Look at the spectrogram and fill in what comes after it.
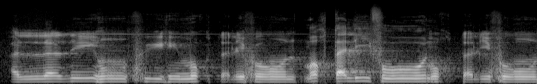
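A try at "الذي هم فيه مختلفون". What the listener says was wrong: جلدی پڑھیں یا آہستہ پڑھیں، لام زیر لی پڑھنا ہے، لام زیر لے نہیں پڑھنا.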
